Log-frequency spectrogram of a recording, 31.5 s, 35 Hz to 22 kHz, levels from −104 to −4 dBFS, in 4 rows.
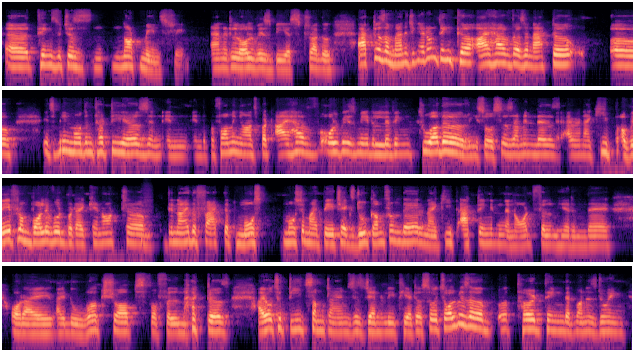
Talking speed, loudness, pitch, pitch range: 210 wpm, -25 LUFS, 165 Hz, 150-185 Hz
